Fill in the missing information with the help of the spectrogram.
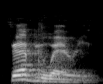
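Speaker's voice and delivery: February as fɛbɹuɛɹi, the r fully said; casual February. Shown as a demonstration. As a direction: say February with the first r sounded. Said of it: "We pronounce this word like this".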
